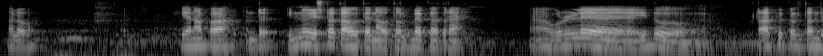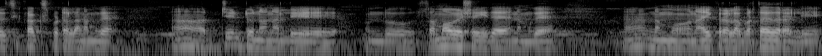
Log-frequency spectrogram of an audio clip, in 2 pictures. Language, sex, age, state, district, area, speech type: Kannada, male, 45-60, Karnataka, Bangalore Urban, rural, spontaneous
